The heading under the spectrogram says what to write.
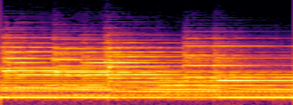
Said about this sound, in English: I've been playing every week a recital which I call Bells of Hope, to try and lift people's spirits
